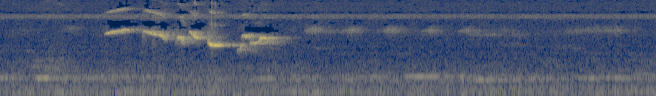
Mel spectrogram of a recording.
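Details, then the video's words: Oriental magpie-robin from Sri Lanka giving a short twisting whistled phrase, followed by faint, evenly spaced high notes, with a continuous low rumble underneath. "Oriental magpie-robin calls"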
